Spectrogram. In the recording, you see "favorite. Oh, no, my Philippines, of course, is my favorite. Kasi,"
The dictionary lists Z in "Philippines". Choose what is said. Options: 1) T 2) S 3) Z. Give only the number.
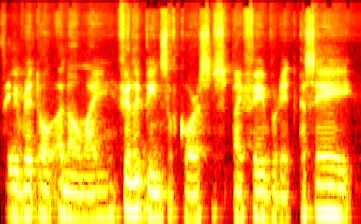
2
